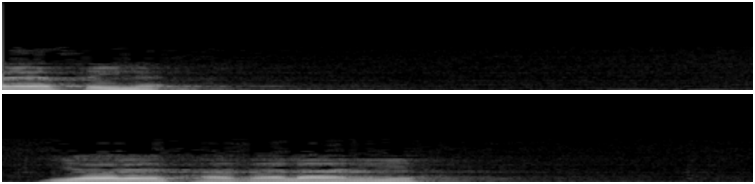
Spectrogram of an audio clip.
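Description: An elderly man speaks slowly and calmly.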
